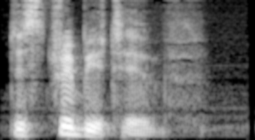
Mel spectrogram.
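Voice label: "distributive", British English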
